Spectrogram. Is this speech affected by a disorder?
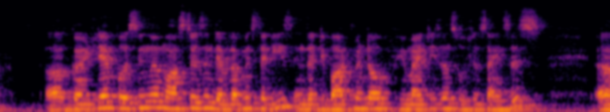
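No.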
